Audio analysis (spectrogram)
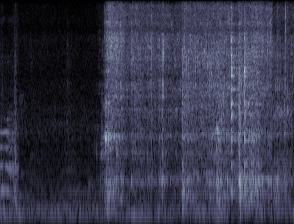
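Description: Coconut pieces frying in oil or ghee over a medium flame: near-silence, then a sudden loud burst of bubbling sizzle that keeps crackling steadily and close, with no one talking.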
